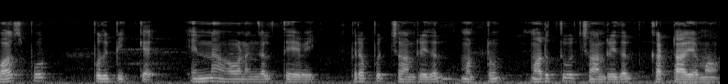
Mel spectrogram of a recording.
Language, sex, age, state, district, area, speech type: Tamil, male, 18-30, Tamil Nadu, Madurai, urban, read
